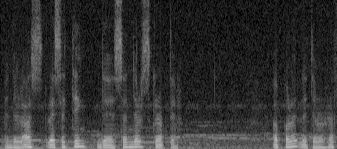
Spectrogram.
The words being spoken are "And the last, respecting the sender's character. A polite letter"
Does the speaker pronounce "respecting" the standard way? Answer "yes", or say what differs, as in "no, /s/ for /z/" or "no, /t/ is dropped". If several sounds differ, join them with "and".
no, /p/ is dropped and /k/ is dropped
